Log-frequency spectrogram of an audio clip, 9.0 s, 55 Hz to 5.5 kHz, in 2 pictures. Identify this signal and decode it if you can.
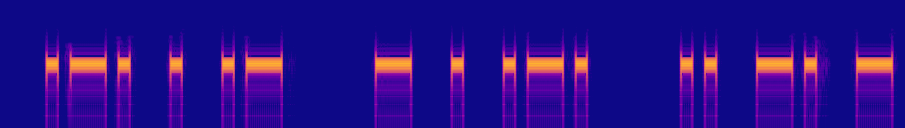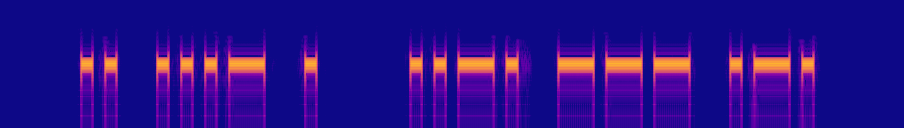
Morse code, heard as a keyed tone, about 20 wpm, 550 Hz. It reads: REA TER INT IVE FOR
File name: n-grams / 3-grams 20 18 WPM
